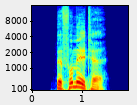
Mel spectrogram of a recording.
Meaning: inflection of befummeln: 1. first/third-person singular preterite 2. first/third-person singular subjunctive II
- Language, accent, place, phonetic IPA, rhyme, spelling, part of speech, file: German, Germany, Berlin, [bəˈfʊml̩tə], -ʊml̩tə, befummelte, adjective / verb, De-befummelte.ogg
